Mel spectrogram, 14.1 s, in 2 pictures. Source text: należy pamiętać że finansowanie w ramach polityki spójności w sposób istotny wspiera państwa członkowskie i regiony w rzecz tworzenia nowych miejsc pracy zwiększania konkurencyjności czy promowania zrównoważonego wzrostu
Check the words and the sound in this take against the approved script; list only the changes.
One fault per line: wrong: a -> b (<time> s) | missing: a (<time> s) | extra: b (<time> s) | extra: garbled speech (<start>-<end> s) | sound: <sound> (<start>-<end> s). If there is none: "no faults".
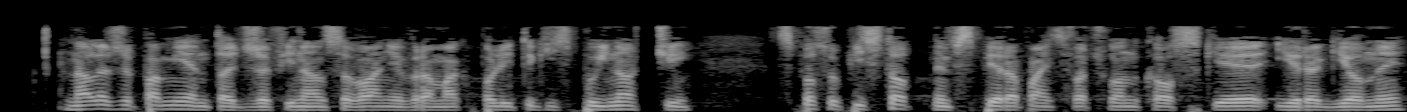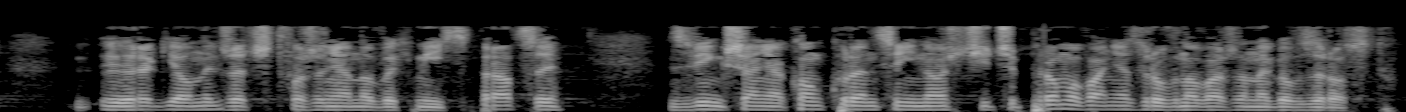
sound: dropout (3.2-3.3 s)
